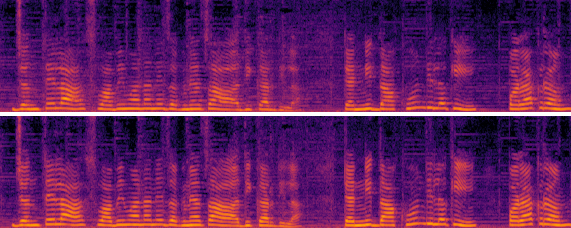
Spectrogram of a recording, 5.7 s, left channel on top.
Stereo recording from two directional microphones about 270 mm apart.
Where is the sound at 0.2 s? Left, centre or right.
Centre.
